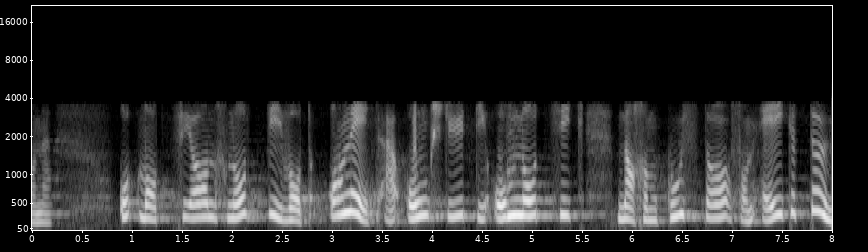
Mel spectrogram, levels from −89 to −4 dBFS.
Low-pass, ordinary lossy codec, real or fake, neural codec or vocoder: 3.6 kHz; none; fake; autoencoder, 48 kHz, 32 numbers a frame, DAC-VAE, trained on Japanese speech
